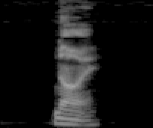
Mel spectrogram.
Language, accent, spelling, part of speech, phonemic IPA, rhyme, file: English, Australia, nigh, adjective / verb / adverb / preposition, /naɪ/, -aɪ, En-au-nigh.ogg
- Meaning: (adjective) 1. Near, close by 2. Not remote in degree, kindred, circumstances, etc.; closely allied; intimate; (verb) to draw nigh (to); to approach; to come near; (adverb) Almost, nearly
